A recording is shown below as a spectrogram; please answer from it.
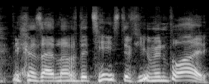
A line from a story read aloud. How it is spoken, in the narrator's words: he giggled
